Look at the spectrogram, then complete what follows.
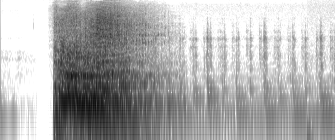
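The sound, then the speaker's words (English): A single loud tiger roar sound effect bursts in suddenly, introducing the Tiger Droppings Posts of the Week segment, rumbles for about a second and fades away, leaving a quieter rhythmic musical backing. No one speaks. “I saw a tiger.”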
